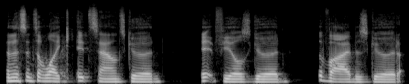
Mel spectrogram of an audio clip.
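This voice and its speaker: A relaxed man in his thirties chatting casually about an album, with a middle-pitched voice. He wanders through his thoughts with plenty of fillers and easygoing asides. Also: moderate pace, smooth. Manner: laid-back, rambling with fillers. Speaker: podcast co-host. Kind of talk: casual music review chat.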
